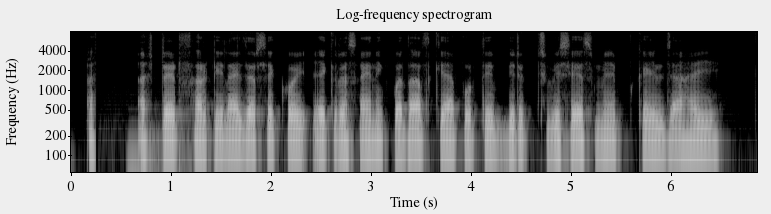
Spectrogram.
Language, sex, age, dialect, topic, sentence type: Magahi, male, 25-30, Central/Standard, banking, statement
